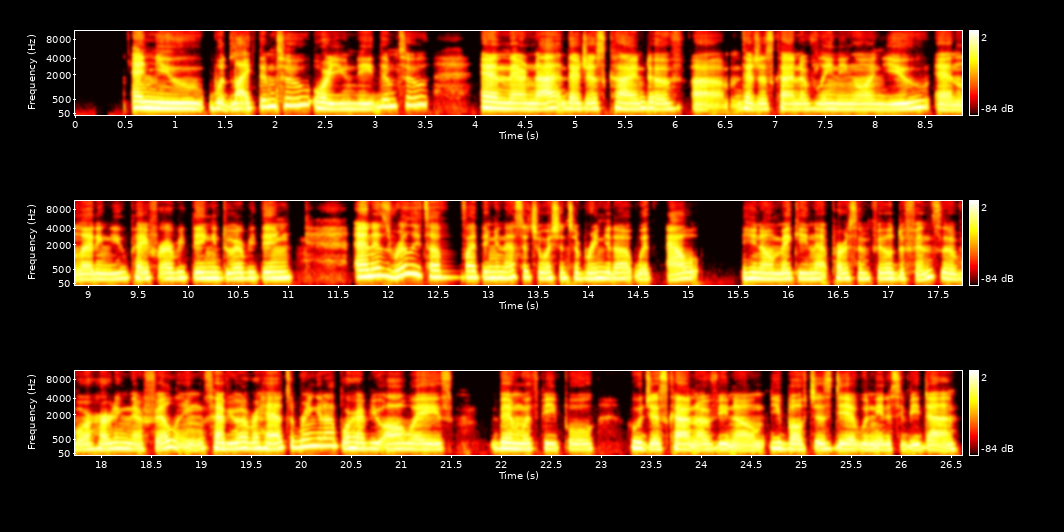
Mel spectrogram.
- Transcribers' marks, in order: none
- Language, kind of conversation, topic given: English, unstructured, How can you talk about money or splitting costs with friends or partners without making things awkward?
- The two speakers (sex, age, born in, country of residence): female, 45-49, United States, United States; male, 35-39, United States, United States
